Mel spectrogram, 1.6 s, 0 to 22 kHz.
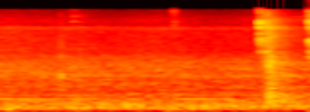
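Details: Honda Vario 110 starter clicking "tek tek tek": two sharp metallic clicks over a low hum, engine barely turns over; mechanic blames a weak CDI rather than the battery, fixed by rewiring without replacing parts.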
